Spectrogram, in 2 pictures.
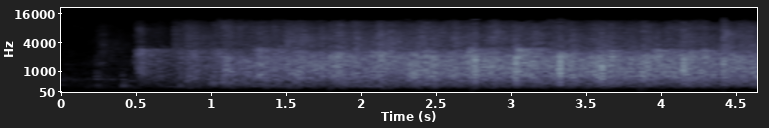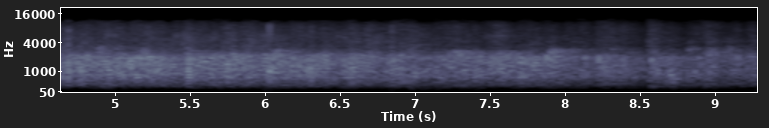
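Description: A crowd breaks into sustained applause, many hands clapping in a dense, steady wash of sound that begins abruptly and holds at an even level for several seconds.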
